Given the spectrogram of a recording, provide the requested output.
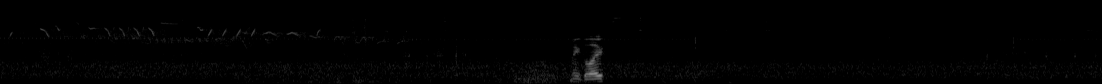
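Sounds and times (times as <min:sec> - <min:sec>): faint birdsong chirps: 0:00.0 - 0:11.0.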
